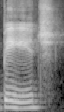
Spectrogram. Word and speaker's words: Bage: Your last name, Paige, rhymes with Paige, so it's likeity.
